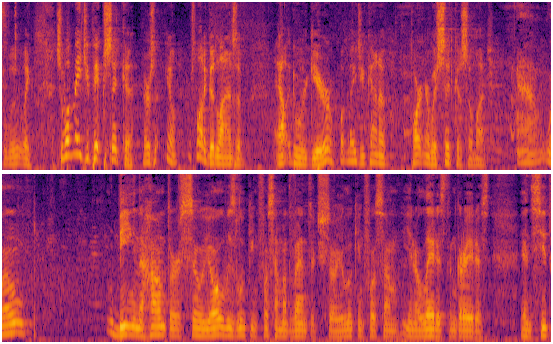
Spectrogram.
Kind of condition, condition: setting, busy venue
